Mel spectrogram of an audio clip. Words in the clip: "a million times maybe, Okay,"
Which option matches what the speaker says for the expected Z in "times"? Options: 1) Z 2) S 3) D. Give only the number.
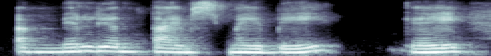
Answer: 2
